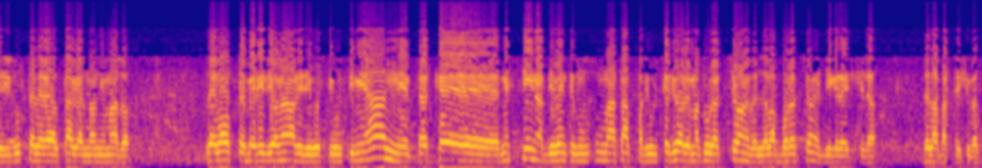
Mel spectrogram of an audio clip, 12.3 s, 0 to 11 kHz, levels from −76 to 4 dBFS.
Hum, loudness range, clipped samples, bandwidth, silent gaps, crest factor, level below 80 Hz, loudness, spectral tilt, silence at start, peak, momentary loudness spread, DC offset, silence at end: none; 3 LU; 4%; 11 kHz; none; 8 dB; -42 dBFS; -7 LUFS; -5 dB/octave; 0 s; 0 dBFS; 8 LU; 1%; 0 s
